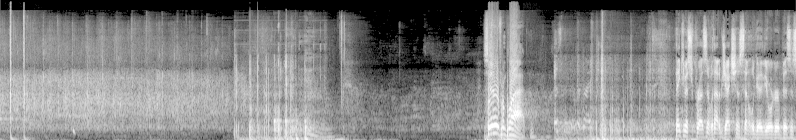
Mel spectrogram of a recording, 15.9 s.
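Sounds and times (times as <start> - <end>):
audience applause: 0.0 - 5.4
speech: 9.8 - 10.6, 13.5 - 15.9.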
